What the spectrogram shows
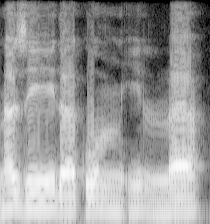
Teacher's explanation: Tidak boleh ditahan suara mimnya tapi langsung nazidakum illa. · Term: izhar syafawi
